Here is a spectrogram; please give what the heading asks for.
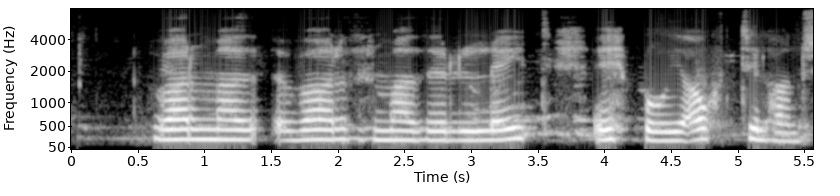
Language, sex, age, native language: Icelandic, male, 11, Icelandic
